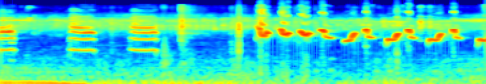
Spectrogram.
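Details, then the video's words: White-rumped shama (murai batu) from Borneo in morning song: a few clear whistled notes with overtones, then a fast series of sweeping, upslurred whistles, with constant high background hiss. "The Best Bird Singing In The Word || Murai Batu Borneo"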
